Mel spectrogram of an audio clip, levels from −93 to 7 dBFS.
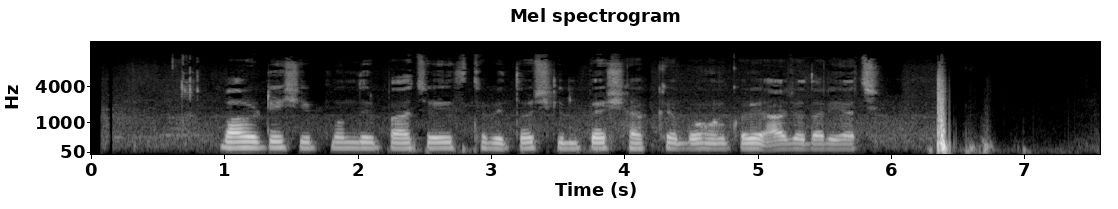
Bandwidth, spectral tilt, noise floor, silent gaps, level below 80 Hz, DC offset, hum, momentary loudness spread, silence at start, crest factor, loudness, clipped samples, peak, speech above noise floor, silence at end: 10.5 kHz; -6.5 dB/octave; -67 dBFS; none; -48 dBFS; under 0.1%; none; 13 LU; 0.7 s; 22 dB; -22 LUFS; under 0.1%; 0 dBFS; 44 dB; 0.8 s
